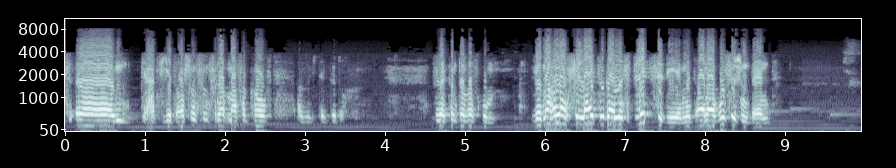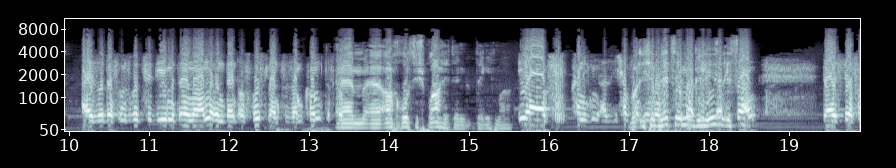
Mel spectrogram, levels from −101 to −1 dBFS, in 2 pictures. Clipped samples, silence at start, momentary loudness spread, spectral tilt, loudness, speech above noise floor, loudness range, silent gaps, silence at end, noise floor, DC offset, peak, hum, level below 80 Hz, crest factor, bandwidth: under 0.1%; 0 s; 14 LU; -5 dB/octave; -11 LUFS; 32 dB; 6 LU; none; 0 s; -44 dBFS; under 0.1%; -2 dBFS; none; -40 dBFS; 10 dB; 8.4 kHz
